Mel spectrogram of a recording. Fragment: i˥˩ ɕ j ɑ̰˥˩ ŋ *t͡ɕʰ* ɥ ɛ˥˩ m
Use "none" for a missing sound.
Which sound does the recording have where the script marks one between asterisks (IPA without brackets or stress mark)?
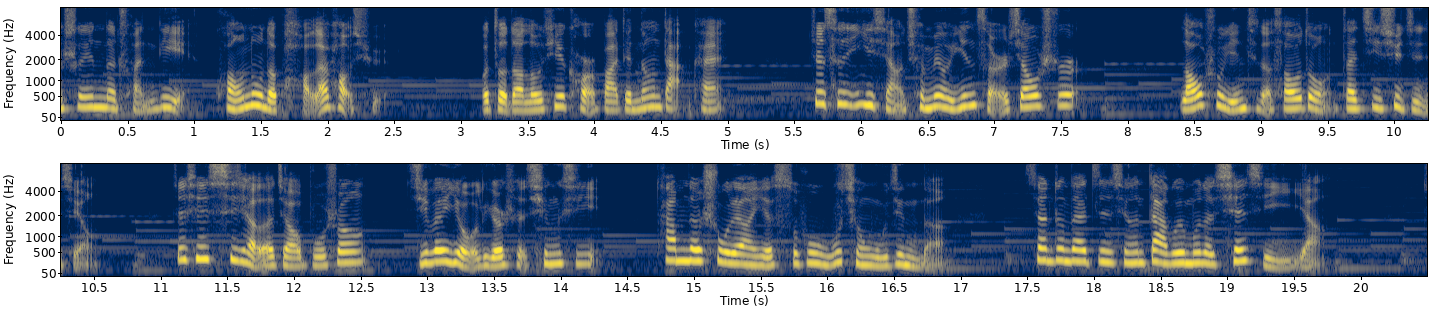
t͡ɕʰ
